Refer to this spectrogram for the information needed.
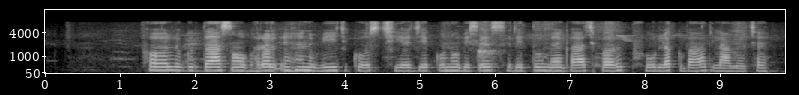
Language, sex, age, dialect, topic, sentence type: Maithili, female, 18-24, Eastern / Thethi, agriculture, statement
